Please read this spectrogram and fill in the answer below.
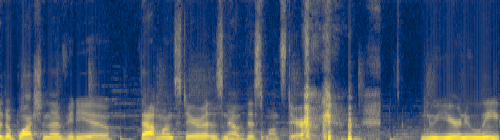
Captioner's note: chuckling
